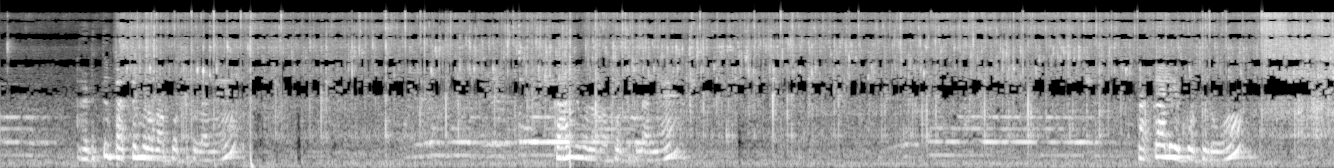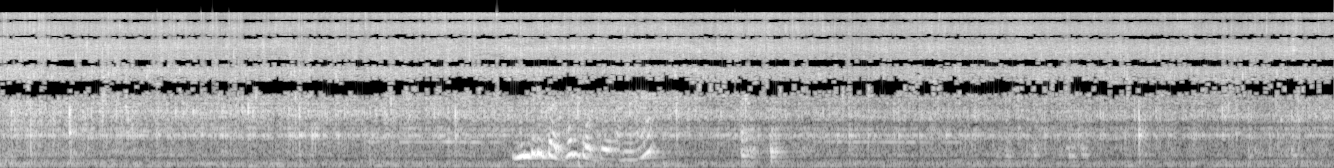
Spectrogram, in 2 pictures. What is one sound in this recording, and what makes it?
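Hot oil sizzles in a pan.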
